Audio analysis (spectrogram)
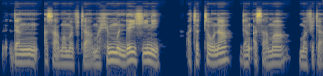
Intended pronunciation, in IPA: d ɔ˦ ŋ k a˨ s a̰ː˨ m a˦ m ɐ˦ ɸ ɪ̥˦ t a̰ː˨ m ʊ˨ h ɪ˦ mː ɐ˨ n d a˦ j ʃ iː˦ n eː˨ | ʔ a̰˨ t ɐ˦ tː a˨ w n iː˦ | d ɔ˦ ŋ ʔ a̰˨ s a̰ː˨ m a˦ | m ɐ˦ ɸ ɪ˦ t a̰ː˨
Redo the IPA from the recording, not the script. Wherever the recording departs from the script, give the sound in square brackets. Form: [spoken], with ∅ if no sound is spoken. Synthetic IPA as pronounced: d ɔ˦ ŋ [ʔ] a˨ s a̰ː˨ m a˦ m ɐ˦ ɸ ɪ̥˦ t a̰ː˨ m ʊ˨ h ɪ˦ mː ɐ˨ n d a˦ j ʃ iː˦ n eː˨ | ʔ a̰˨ t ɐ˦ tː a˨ w n [aː˦] | d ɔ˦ ŋ ʔ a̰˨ s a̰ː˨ m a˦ | m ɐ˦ ɸ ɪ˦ t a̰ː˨

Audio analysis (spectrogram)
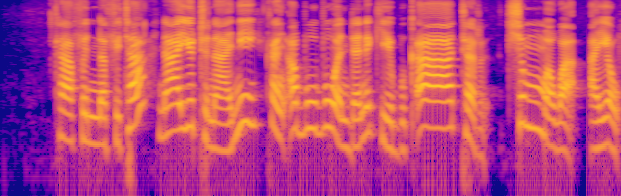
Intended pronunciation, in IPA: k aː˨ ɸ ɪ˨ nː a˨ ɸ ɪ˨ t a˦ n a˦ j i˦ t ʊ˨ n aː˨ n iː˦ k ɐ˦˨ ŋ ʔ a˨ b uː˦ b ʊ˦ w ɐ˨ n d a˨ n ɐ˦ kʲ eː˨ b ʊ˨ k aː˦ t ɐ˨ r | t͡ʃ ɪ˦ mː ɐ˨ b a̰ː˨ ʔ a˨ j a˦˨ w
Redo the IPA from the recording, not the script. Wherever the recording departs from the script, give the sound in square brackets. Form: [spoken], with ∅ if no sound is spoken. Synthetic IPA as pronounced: k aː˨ ɸ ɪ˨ nː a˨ ɸ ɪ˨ t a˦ n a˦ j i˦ t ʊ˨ n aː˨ n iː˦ k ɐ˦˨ ŋ ʔ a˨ b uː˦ b ʊ˦ w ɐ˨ n d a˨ n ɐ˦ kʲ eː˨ b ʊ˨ [kʼ] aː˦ t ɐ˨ r | t͡ʃ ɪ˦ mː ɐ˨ [w] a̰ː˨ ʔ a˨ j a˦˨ w

